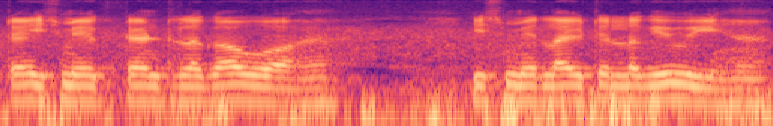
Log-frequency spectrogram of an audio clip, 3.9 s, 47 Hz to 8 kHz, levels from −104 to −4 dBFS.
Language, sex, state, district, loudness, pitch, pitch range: Hindi, male, Haryana, Charkhi Dadri, -16 LUFS, 125 Hz, 110-125 Hz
